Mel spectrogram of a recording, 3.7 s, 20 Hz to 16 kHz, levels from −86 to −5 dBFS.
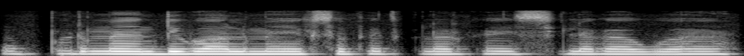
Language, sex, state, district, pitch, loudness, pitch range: Hindi, male, Jharkhand, Ranchi, 165 Hz, -14 LUFS, 165-170 Hz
